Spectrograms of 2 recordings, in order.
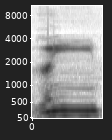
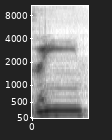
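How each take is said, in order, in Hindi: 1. अक्षर बारीक और हल्का बोला जाता है। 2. अक्षर बारीक और हल्का बोला जाता है।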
